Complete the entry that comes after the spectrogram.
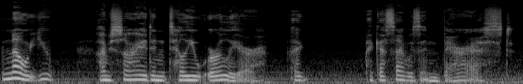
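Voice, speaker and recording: A woman's voice: mid-range voice, moderate pace, a little mellow, a little hiss or hum, natural voice. An actress playing a wry, tired middle-aged mother who runs a community theater, speaking with a dry, self-deprecating humor in naturalistic game dialogue. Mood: earnest.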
